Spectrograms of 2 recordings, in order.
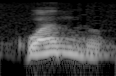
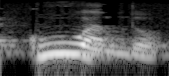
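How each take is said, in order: First: Said in the usual way. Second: Cuándo broken up as CÚ-an-do, long stressed u; cuándo said as KOO-an-doh. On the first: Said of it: "porque diría cuándo". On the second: Shown as a demonstration. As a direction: wrongly lean on the u of cuándo. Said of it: "Ni siquiera en la U".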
